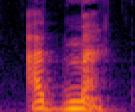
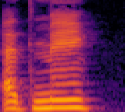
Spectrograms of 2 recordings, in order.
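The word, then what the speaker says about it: à deux mains: Entonces tengamos cuidado, prestemos atención y esta E que se encuentra al lado de la D la pronunciaremos muy tenue, adman. Ahora, es cierto que en Canadá la, pronunciación sería diferente, sonaría más como una E nasal y sería adme, adme.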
